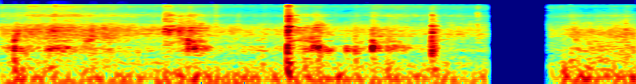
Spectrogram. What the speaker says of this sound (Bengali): এবার আমি সবজিটা ঢেলে দেব।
